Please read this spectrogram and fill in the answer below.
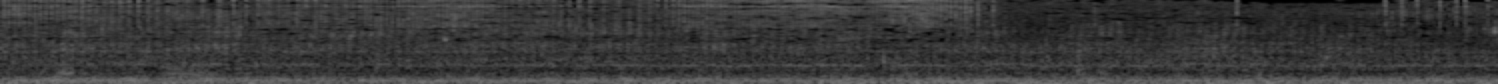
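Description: Boat motor idling, a steady low hum.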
